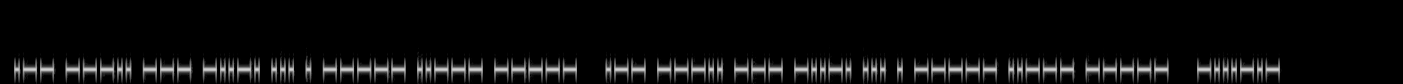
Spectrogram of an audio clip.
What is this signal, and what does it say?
Morse code, heard as a keyed tone, about 29 wpm, 700 Hz. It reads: W8O/SE020 W8O/SE020 <BK>
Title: SOTA QSO Practice 28wpm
